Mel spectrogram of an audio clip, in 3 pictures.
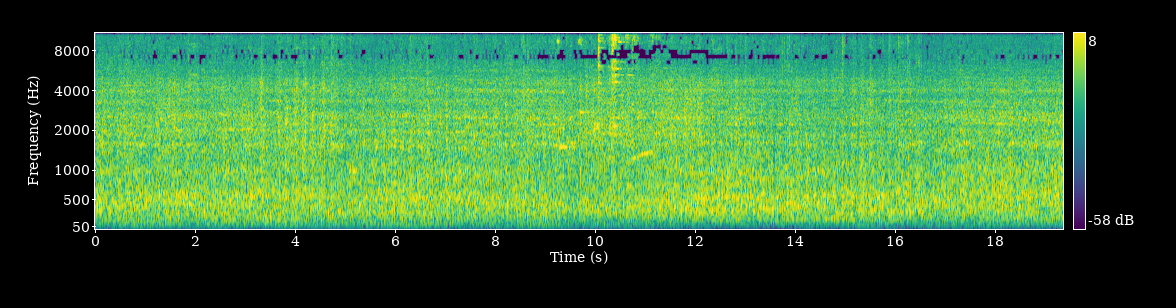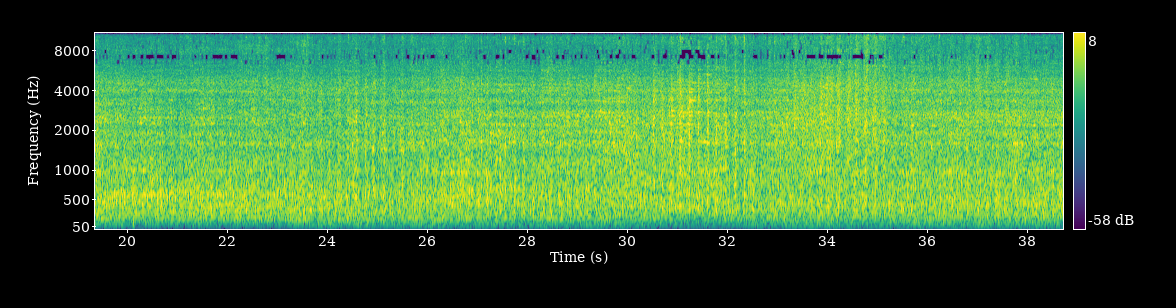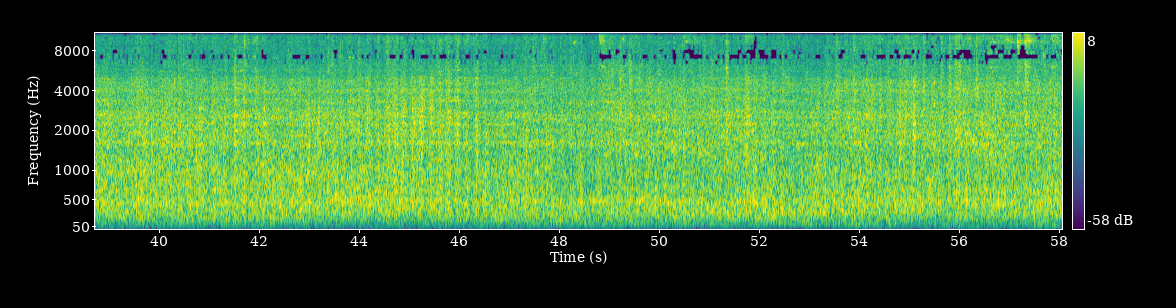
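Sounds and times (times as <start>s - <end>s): freight train wheels on rails: 0.0s - 58.0s.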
